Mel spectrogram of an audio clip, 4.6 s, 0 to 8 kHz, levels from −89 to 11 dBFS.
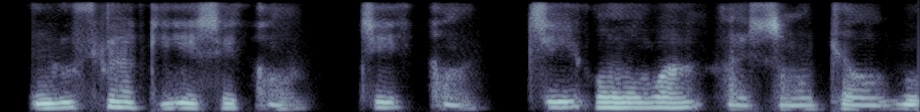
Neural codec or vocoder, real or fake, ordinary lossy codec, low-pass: codec, 16 kHz, 1 kbps, FreqCodec, smaller model; fake; none; 7.2 kHz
